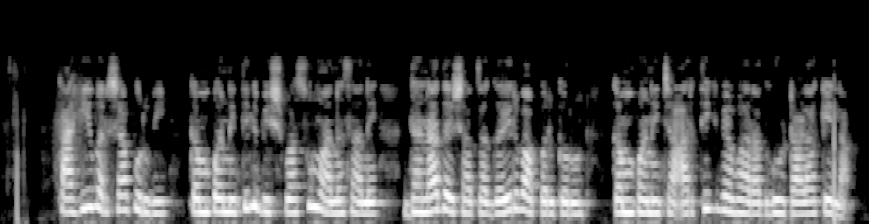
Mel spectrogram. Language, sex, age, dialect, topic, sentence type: Marathi, female, 31-35, Standard Marathi, banking, statement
